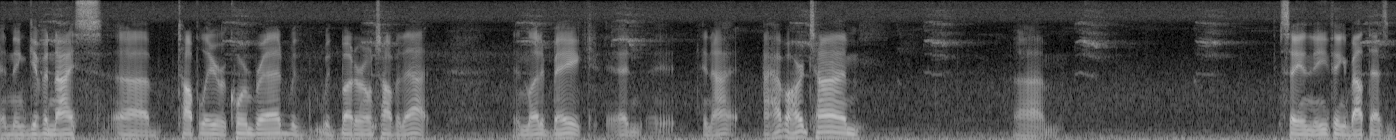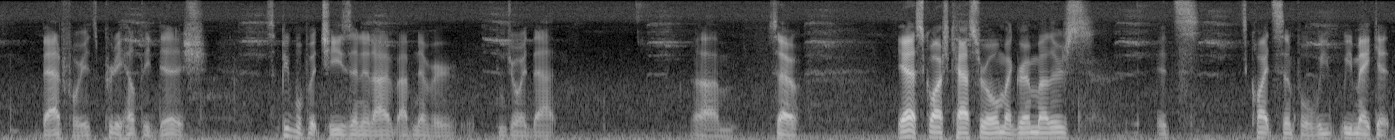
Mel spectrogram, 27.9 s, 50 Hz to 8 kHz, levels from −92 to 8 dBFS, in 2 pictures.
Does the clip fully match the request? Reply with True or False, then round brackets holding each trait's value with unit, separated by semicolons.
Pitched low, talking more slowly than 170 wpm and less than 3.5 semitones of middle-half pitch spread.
True (90 Hz; 145 wpm; 3.0 semitones)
